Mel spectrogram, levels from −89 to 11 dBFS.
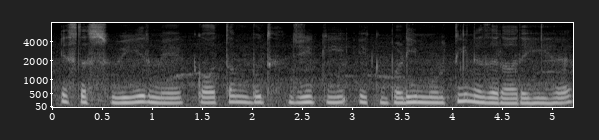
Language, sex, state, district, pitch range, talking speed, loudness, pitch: Hindi, female, Maharashtra, Pune, 180-200 Hz, 160 wpm, -24 LUFS, 190 Hz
